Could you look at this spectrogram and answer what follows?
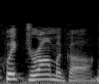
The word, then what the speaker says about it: Quick Draw McGraw: Well, it's from when Quick Straw McGraw became El Kabong. – Quick Straw McGraw? – Quick Draw McGraw.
